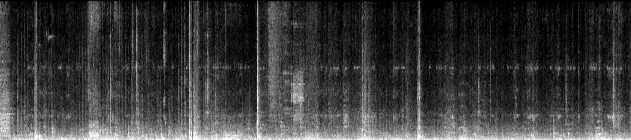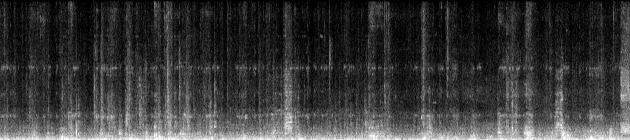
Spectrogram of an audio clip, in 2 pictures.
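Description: Komatsu hydraulic excavator's diesel engine running steadily, with scattered short knocks and clanks throughout.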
